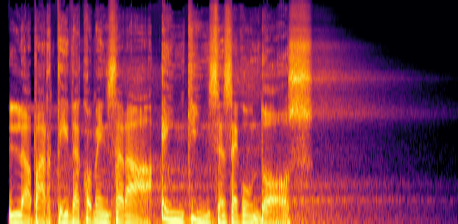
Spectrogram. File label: Announcer Match Begin; Paladins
